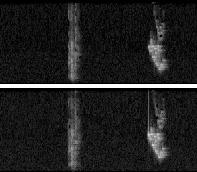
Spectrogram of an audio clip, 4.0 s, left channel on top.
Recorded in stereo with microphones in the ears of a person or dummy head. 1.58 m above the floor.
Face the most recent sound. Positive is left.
turn(degrees=-20)  # may be behind; listen again after turning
